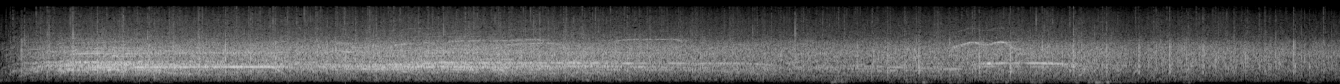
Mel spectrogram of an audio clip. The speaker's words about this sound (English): Look at that applause you got. Look at that.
